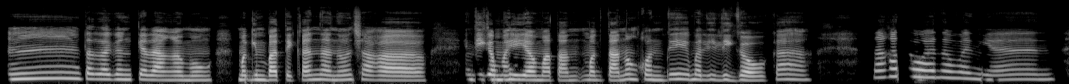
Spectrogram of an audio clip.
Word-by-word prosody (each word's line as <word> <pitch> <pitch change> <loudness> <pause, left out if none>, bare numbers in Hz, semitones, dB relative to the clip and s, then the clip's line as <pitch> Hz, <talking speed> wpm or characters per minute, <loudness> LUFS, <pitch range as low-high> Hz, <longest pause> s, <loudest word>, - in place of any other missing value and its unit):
Mm, 275 +2 +1
talagang 235 -2 +1
kailangan 205 -3 +3
mong 200 0 -2 0.3
maging 215 0 +1
batikan, 210 +1 +2
ano, 215 0 0
tsaka 215 -3 0 0.8
hindi 230 0 -3
ka 225 - +5
mahiya 215 -1 +3
mata 200 -1 0
magtanong 200 +3 0
kundi 230 +2 -1
maliligaw 205 -4 -1
ka 230 0 -3 0.6
nakakatuwa 345 +1 -1
naman 295 -4 -5
yan. 230 +2 -7
220 Hz, 105 wpm, -21 LUFS, 205-240 Hz, 0.8 s, ka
